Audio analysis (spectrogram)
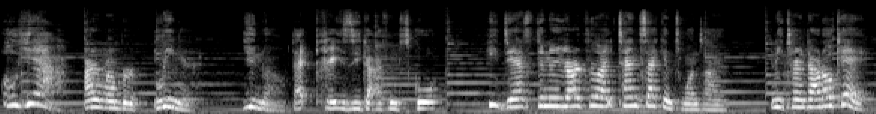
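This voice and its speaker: A woman playing an excitable, squeamish young kid with an expressive manner in an amateur audio drama. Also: fairly high pitch, moderate pace, faint music behind, natural voice. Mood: animated.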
